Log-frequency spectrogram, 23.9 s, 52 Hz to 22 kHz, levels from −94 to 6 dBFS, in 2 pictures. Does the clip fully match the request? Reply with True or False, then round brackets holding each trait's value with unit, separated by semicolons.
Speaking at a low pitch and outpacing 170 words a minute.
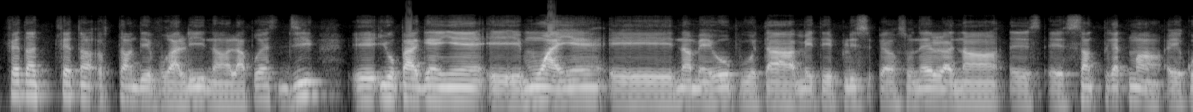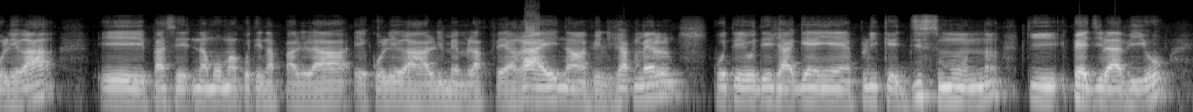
False (95 Hz; 155 wpm)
